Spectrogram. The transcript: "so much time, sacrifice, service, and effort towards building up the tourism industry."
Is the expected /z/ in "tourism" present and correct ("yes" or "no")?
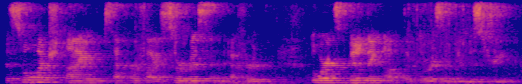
no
